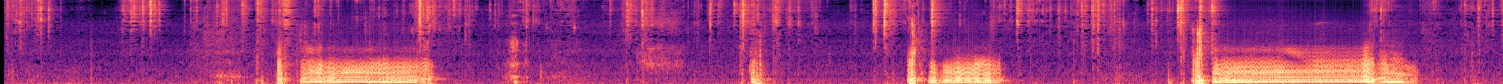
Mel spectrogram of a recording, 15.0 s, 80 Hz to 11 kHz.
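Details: British Shorthair kitten in golden colour, born January 2024, kept indoors, in predatory play: three drawn-out low growling rumbles of about one to two seconds each, separated by quiet gaps with scuffling and clicks.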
